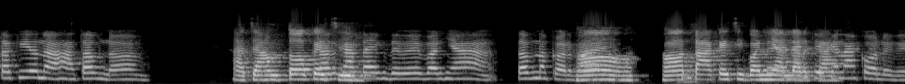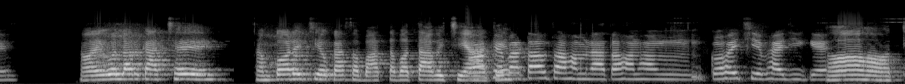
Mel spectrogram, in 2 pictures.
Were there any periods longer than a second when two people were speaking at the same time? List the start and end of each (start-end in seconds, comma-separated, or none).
5.7-8.3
